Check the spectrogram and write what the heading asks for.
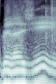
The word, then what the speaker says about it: Bellinger: Camille Bellinger. Hit me with it. Definitely not how you pronounce Camille Bellinger. that. Belanger, yeah.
